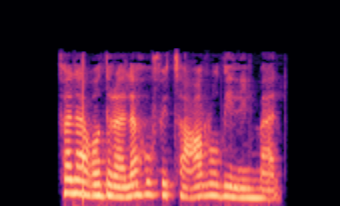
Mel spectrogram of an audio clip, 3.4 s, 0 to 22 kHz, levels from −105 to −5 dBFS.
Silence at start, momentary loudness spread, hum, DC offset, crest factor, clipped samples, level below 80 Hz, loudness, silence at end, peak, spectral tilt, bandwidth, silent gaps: 0.6 s; 8 LU; none; under 0.1%; 16 dB; under 0.1%; -50 dBFS; -17 LUFS; 0.6 s; -2 dBFS; -6 dB/octave; 8 kHz; none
